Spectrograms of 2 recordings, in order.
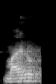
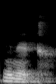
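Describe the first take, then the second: First: The first syllable is a long 'my' sound. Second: The first syllable is a short 'min' sound. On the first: It means very small or subtle. The speaker calls it wrong. "मायन्यूट पण होते, सूक्ष्म" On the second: It names sixty seconds of time. The speaker calls it right. "मिनिटासाठी घेतलेलं आहे म्हणून मिनिट येईल"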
